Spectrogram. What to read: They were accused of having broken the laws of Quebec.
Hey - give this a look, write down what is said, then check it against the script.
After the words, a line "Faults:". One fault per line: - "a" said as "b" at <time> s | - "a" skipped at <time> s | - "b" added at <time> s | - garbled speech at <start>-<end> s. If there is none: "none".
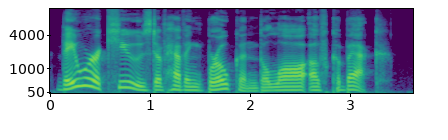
They were accused of having broken the law of Quebec.
Faults:
- "laws" said as "law" at 2.2 s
